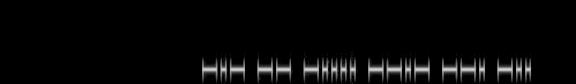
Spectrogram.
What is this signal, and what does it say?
Morse code, heard as a keyed tone, about 26 wpm, 700 Hz. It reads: KM6QGD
